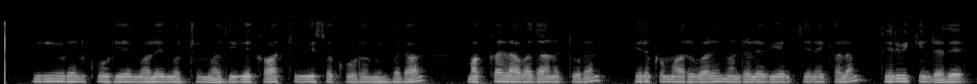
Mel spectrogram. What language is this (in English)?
Tamil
